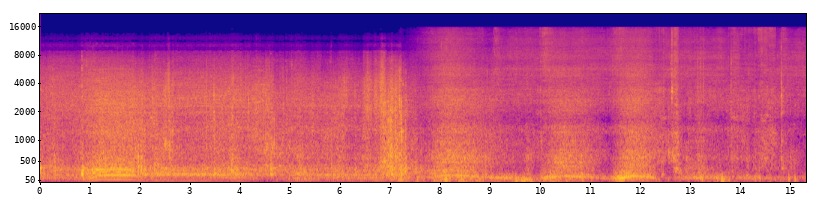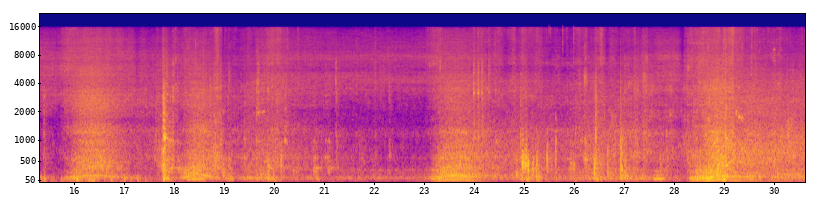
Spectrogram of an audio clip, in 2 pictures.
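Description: Suzuki Samurai engine revving in short bursts, each rising and falling again every couple of seconds, as the small 4x4 crawls over boulders.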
